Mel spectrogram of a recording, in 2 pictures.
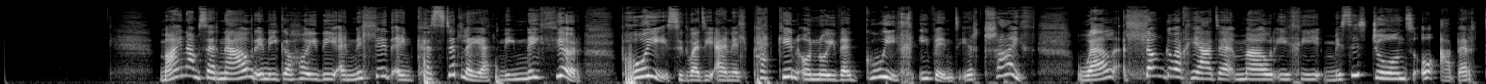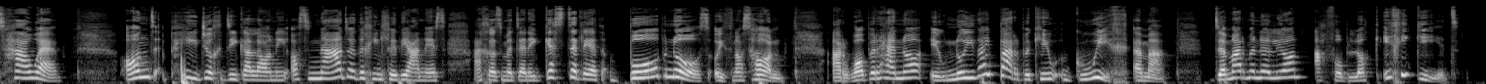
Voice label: Welsh version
